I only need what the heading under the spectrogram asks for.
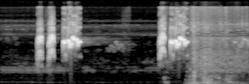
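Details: Lure song of a sooty-headed bulbul for wild birds: two quick chirps and a short warbled phrase, repeated once, then ending in rustling noise.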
